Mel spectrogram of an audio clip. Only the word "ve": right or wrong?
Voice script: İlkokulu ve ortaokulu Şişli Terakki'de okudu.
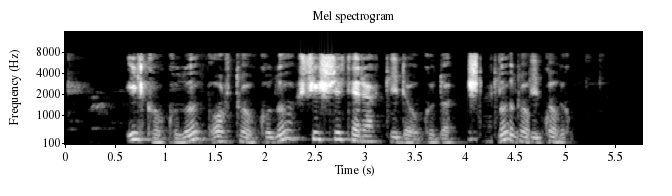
wrong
